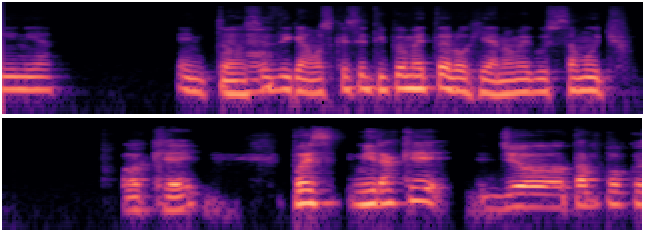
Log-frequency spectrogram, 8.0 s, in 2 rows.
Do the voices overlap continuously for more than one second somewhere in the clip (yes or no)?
no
